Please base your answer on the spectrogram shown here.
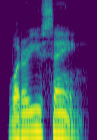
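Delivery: plain reading voice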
